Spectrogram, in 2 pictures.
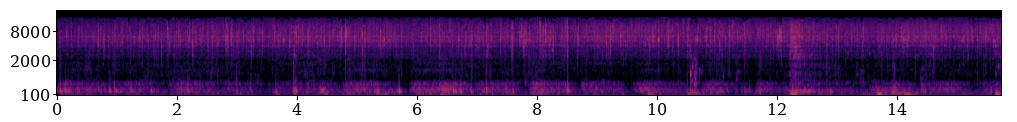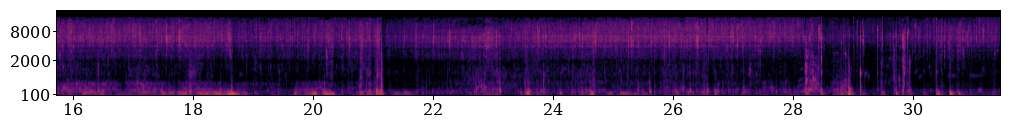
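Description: Muffled water sloshing and gurgling around a camera in the water, in uneven surges.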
